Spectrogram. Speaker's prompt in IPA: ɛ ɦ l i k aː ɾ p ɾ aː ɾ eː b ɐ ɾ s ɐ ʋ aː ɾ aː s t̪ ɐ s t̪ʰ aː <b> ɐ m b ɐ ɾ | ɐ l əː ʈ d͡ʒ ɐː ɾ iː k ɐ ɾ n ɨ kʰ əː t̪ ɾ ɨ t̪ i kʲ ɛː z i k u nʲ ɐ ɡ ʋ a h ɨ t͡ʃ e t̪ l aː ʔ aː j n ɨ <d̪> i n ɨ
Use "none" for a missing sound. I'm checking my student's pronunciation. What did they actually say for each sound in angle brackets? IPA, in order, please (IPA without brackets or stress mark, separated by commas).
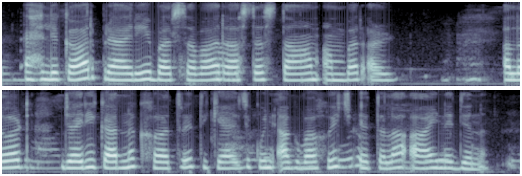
m, d̪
